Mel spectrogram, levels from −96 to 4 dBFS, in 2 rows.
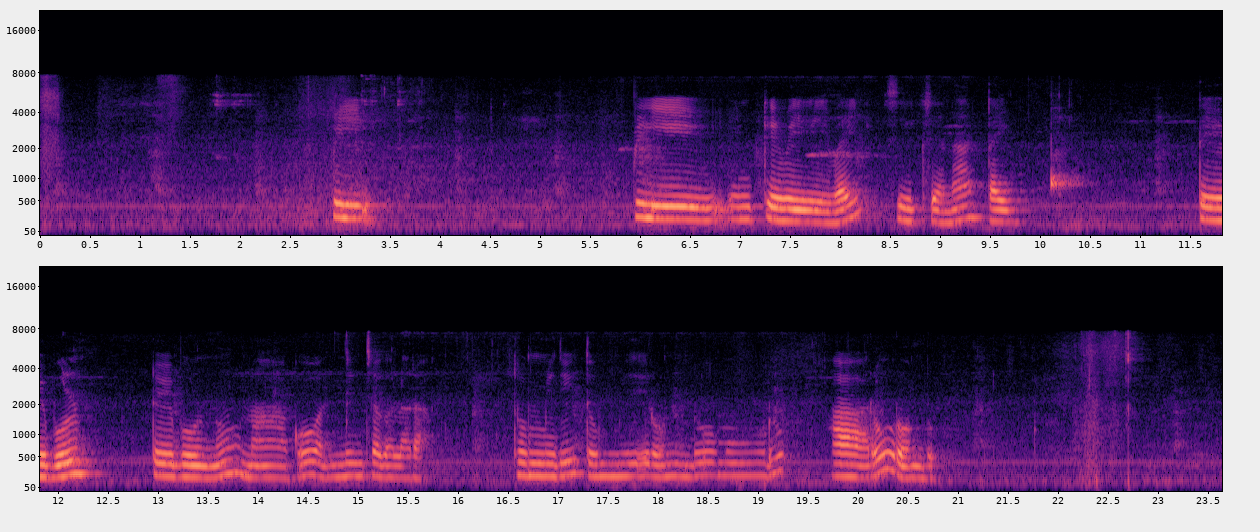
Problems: none marked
